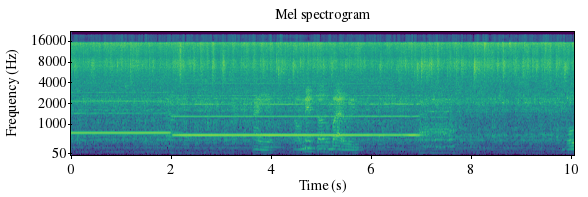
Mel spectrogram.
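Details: Shower running with a steady high whistle over rushing water, sometimes louder, sometimes absent; caused by a worn rubber washer in the wall valve.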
